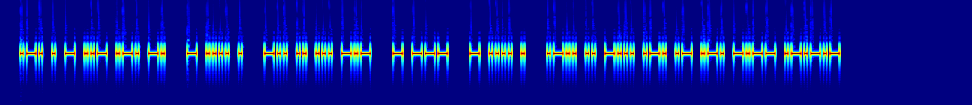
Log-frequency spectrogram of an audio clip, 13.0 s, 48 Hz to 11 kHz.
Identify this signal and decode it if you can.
Morse code, heard as a keyed tone, about 28 wpm, 700 Hz. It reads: RETURN THE DISK TO THE LIBRARY.
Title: Sentences from Top 1000 Words - Review Part 6 - 28wpm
